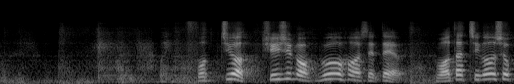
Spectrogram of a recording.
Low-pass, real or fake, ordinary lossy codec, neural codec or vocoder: none; fake; none; codec, 16 kHz, 0.3 kbps, FocalCodec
